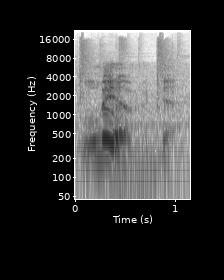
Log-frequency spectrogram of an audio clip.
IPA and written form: lɪvd (lived)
